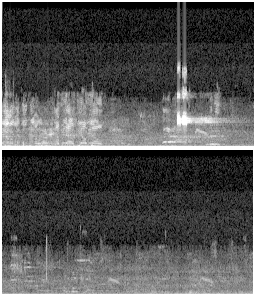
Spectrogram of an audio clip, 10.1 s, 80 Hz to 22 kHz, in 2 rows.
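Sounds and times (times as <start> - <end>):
referee's whistle blasts: 3.5 - 3.9.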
